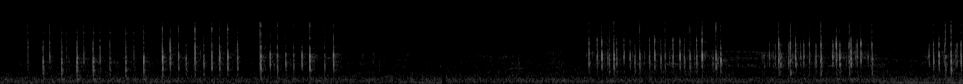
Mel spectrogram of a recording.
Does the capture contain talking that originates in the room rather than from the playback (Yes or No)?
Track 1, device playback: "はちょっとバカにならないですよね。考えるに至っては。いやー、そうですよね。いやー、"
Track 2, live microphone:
No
